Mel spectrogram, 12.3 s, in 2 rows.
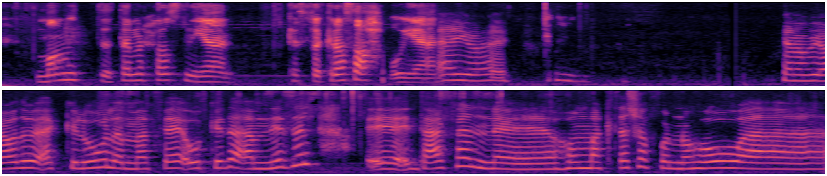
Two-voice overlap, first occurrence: none

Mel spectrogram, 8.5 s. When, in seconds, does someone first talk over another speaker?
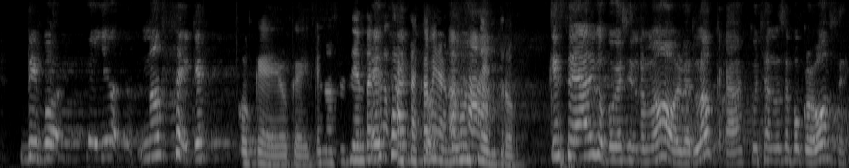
4 s

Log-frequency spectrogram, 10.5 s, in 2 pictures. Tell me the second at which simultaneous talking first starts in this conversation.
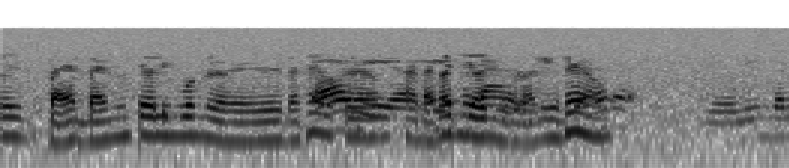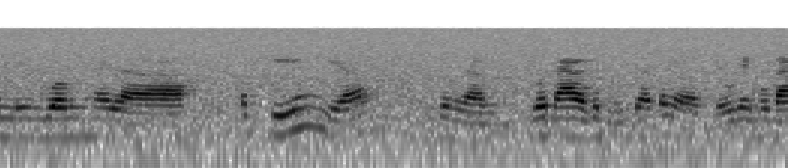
2 s

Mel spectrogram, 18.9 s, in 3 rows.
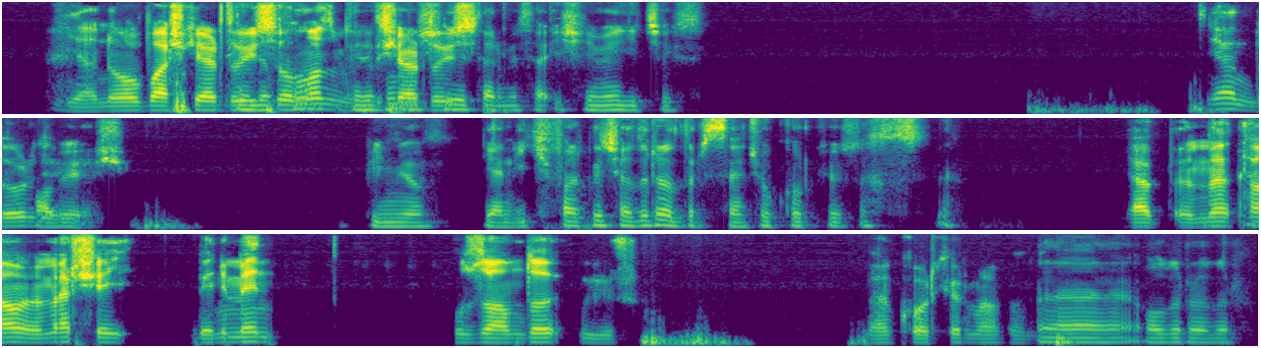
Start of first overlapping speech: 1 s

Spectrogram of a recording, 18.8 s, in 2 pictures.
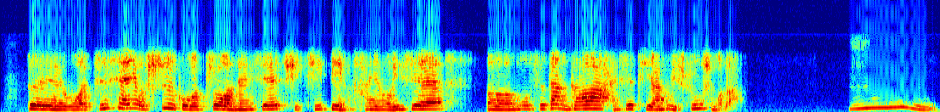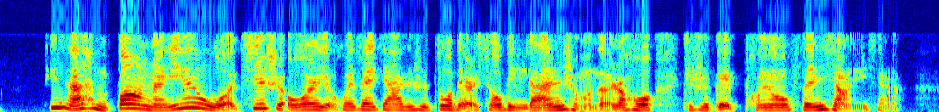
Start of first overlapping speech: none

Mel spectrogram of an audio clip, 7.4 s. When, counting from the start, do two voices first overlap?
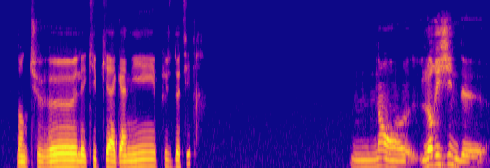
none

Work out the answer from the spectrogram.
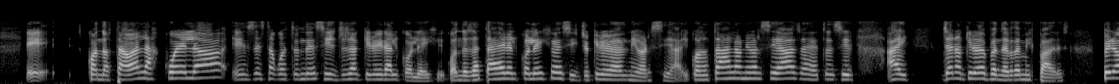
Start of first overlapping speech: none

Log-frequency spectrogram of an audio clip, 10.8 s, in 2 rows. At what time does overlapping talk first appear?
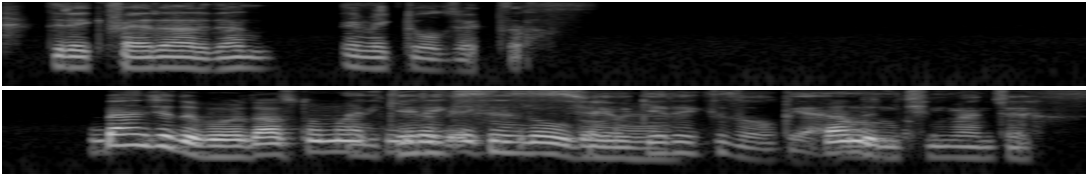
7 s

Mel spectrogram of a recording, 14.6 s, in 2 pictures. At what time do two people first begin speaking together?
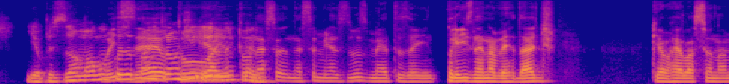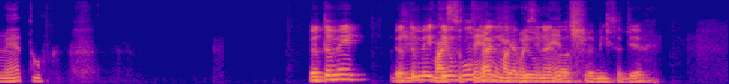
1 s

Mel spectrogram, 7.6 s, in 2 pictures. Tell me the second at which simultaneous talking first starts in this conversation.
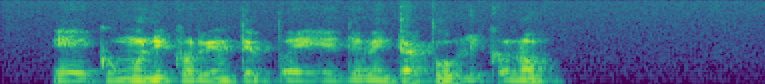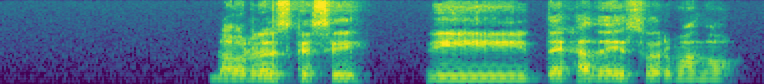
none

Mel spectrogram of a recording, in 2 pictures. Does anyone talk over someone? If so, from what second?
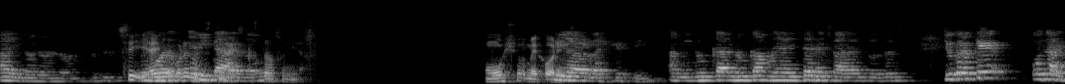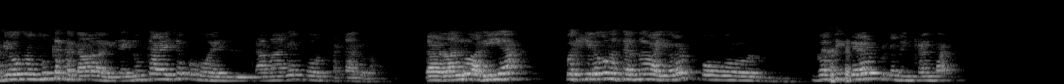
1 s

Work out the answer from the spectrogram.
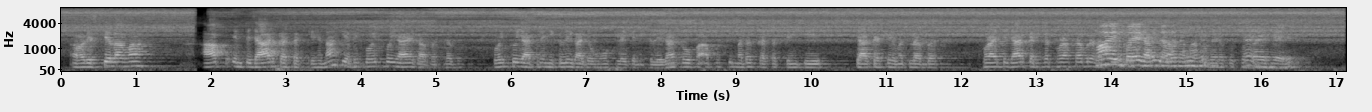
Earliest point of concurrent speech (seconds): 14 s

